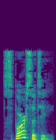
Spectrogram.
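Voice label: "sparsity", British English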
